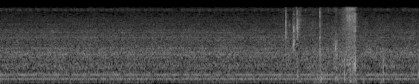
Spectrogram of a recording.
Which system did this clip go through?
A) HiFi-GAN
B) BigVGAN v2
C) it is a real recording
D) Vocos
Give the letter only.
C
